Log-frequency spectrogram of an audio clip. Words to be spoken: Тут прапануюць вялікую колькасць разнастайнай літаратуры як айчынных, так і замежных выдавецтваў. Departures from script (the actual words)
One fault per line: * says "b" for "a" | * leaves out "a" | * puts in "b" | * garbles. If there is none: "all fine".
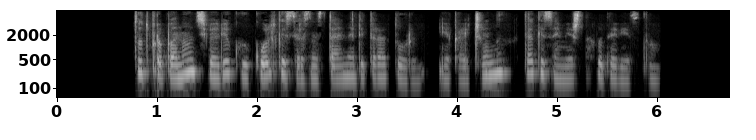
all fine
